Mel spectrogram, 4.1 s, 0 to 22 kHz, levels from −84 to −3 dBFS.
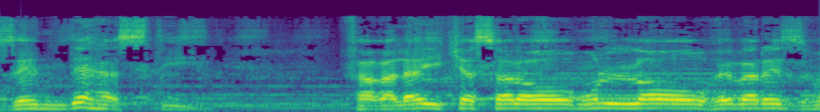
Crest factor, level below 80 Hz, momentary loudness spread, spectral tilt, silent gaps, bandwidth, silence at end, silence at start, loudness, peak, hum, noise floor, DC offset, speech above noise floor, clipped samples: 12 dB; -50 dBFS; 16 LU; -4 dB/octave; none; 12.5 kHz; 0 s; 0 s; -11 LUFS; 0 dBFS; none; -34 dBFS; under 0.1%; 23 dB; under 0.1%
